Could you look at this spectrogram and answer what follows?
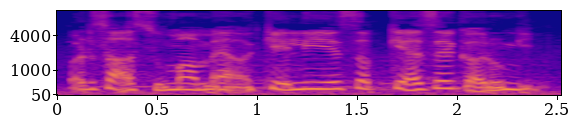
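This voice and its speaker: A woman's voice: high voice, steady tone, moderate pace, gravelly, darkish tone, faint music behind. A woman playing a meek, tormented young daughter-in-law, pleading and fearful, in a dramatized family story. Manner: pleading, submissive.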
